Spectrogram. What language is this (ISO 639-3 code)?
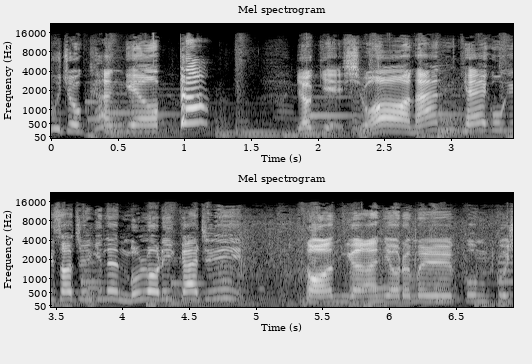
kor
